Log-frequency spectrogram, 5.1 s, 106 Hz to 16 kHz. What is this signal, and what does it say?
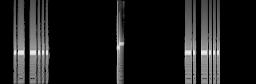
Morse code, heard as a keyed tone, about 30 wpm, 700 Hz. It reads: AB NB
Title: Canadian Provinces and Territories 30wpm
